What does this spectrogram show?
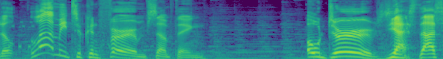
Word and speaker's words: hors d'oeuvres: for miss lestridge allow me to confirm something hors d'oeuvres yes that's how you pronounce it thank you coco you claimed earlier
